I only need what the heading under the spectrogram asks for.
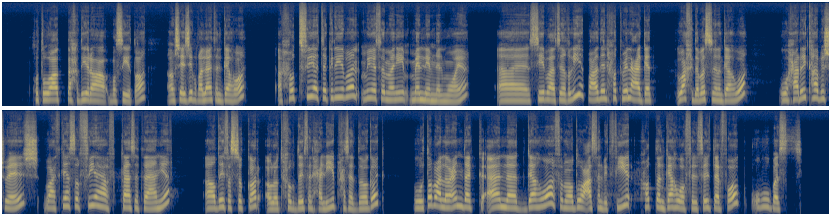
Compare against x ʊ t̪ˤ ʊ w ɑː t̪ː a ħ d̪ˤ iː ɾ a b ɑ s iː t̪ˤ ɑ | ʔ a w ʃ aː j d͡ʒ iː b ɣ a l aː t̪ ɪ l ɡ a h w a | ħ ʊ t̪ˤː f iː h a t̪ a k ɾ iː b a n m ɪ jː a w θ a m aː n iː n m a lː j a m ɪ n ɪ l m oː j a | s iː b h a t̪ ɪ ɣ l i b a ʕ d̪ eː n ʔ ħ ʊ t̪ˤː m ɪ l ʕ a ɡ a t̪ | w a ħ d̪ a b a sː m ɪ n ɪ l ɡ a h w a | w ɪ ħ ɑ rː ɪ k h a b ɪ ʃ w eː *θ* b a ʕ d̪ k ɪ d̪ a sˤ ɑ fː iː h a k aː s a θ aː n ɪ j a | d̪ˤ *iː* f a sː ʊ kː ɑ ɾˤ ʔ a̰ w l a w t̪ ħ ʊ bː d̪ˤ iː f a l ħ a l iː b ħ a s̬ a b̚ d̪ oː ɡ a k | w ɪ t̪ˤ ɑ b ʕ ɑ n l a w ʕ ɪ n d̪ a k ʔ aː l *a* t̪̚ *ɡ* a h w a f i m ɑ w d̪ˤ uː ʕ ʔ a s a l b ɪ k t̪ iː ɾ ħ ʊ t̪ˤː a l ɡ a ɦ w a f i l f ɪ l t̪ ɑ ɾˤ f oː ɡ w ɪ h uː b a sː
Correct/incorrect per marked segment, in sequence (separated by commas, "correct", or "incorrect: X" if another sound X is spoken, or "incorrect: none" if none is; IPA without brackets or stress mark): incorrect: ʃ, correct, correct, correct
